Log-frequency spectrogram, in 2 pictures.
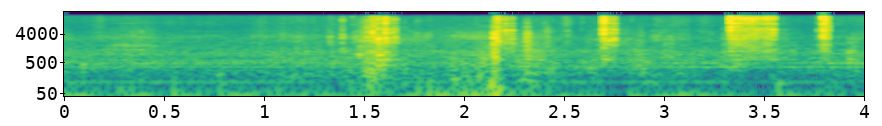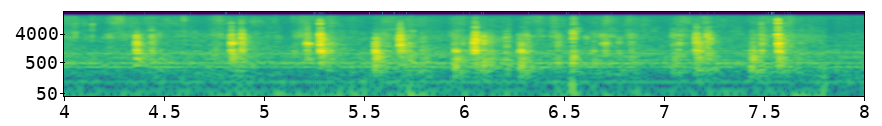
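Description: Hand ratchet on a long socket extension clicking while undoing 12 mm bolts, with metal tool knocks. A few separate clicks come first, then a quicker run of clicks, a few per second, in the second half.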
